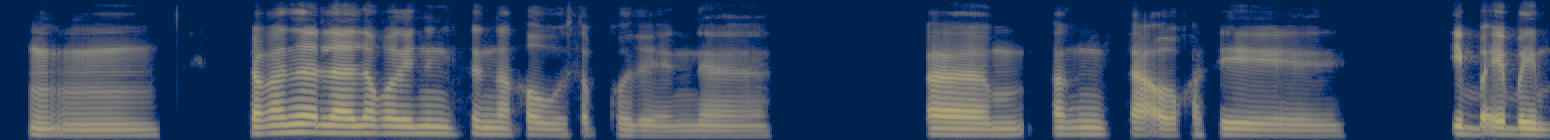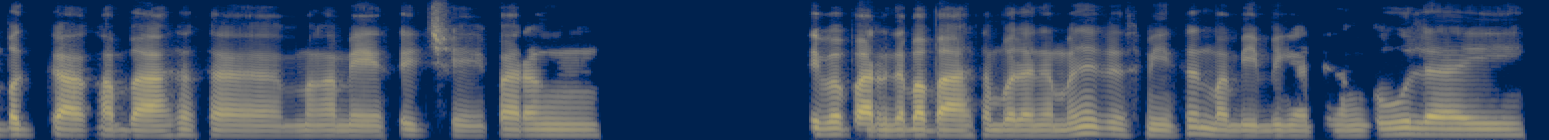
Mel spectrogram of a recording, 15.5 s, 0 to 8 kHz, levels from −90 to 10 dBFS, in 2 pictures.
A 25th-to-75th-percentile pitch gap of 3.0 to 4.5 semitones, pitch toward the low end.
No: narrow, 2.6 semitones; low, 120 Hz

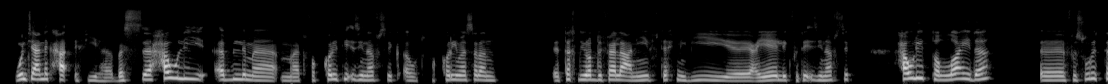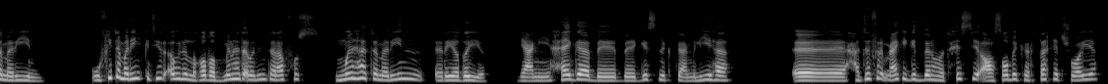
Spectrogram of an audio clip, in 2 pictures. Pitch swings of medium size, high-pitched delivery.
Yes: average, 3.9 semitones; high, 210 Hz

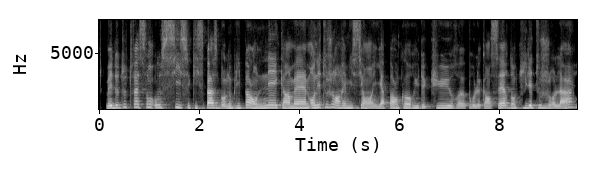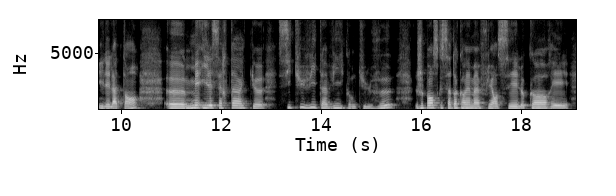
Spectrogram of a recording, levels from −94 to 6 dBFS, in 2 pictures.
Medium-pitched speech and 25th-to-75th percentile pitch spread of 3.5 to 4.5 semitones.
Yes: medium, 180 Hz; average, 4.0 semitones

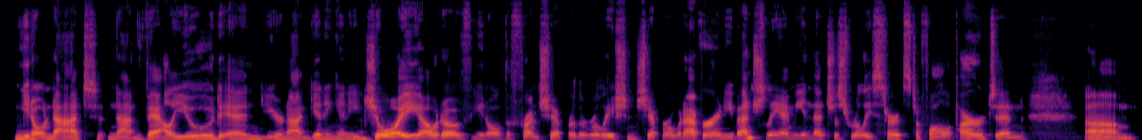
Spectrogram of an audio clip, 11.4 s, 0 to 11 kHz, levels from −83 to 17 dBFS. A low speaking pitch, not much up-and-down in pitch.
No: medium, 155 Hz; narrow, 1.3 semitones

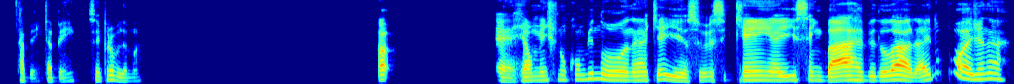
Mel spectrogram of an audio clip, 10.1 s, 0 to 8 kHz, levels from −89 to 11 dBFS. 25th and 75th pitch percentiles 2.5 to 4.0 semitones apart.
Yes: average, 3.1 semitones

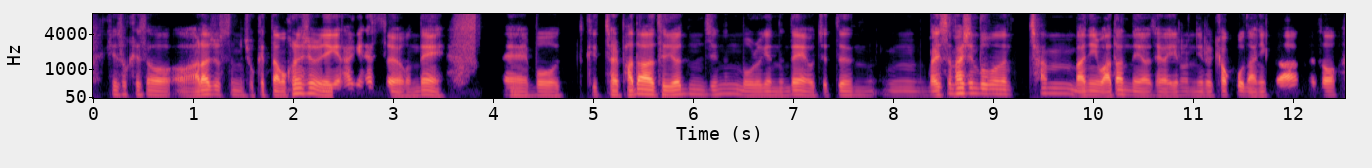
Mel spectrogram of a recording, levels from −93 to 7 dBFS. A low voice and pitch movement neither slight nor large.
Yes: low, 100 Hz; average, 3.7 semitones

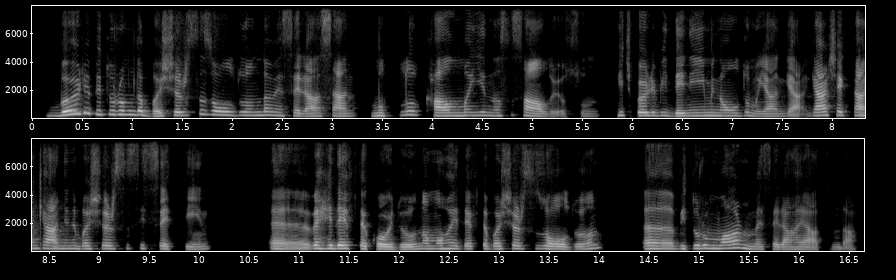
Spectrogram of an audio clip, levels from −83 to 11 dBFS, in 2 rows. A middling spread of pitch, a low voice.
No: average, 3.2 semitones; high, 205 Hz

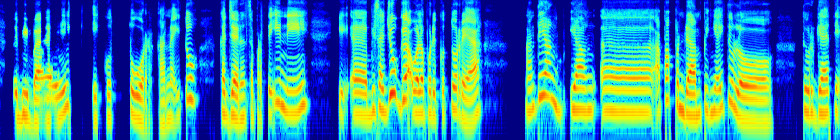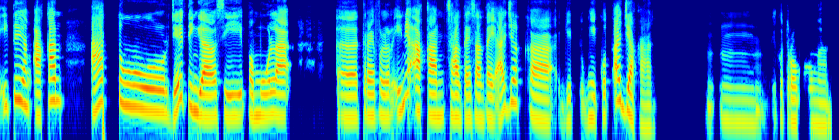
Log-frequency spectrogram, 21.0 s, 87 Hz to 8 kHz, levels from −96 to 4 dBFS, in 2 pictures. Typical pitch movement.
Yes: average, 4.3 semitones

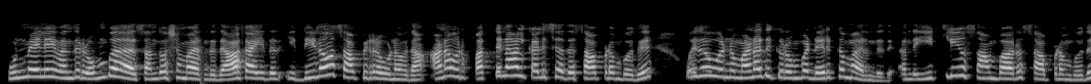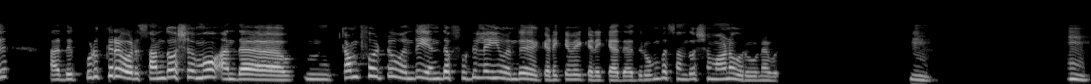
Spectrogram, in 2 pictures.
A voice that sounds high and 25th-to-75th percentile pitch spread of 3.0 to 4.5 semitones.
No: very high, 280 Hz; average, 5.0 semitones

